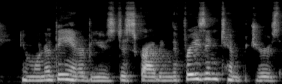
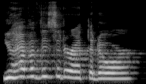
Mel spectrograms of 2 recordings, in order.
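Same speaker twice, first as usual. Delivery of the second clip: higher call across the house; 8 semitones higher, faster than usual. A narrator's reading. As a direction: call her daughter from the other room. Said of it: "Mom called out".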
